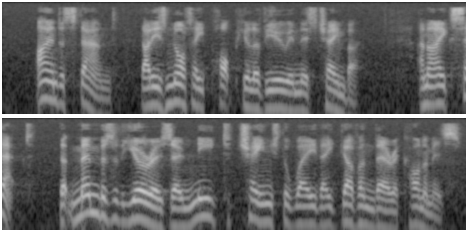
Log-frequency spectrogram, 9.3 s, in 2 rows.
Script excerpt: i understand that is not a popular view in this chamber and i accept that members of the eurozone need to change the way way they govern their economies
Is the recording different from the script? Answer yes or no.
yes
